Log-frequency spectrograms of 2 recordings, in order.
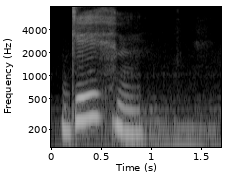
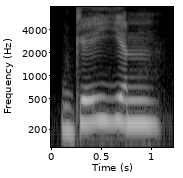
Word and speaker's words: gehen: Contohnya gehen. Gehen. Tapi biasanya orang-orang tuh melafalkan kata gehen itu jadi geyen. Jadi huruf Y loh.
